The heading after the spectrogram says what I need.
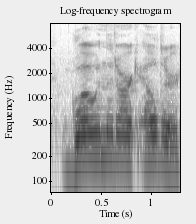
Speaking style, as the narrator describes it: he exclaimed

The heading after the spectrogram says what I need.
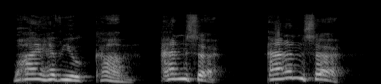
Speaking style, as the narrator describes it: I cried, hardly knowing what I was doing

